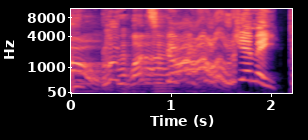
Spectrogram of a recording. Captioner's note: stammers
